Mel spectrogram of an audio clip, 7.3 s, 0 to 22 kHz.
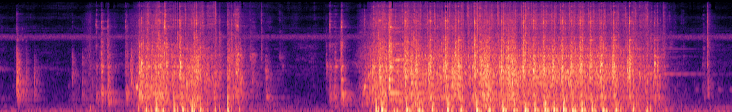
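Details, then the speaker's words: Go-kart single-cylinder small engine, not run in about 3 years, carb cleaner sprayed in: two short bursts of rapid firing that die out; fires briefly then dies, only runs on starting fluid, bad gas in the system suspected. "Okay, it fired up for a second. Seems like it's only wanting to run on starting fluid or brake cleaner."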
